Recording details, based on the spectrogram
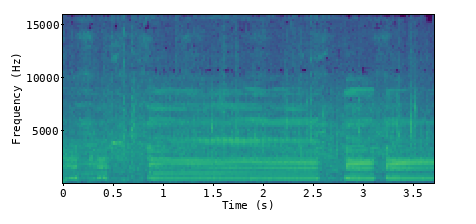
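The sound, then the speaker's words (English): The horn of a Lionel toy train, pressed by someone on a layout with three running Lionel train sets, honks in a steady, buzzy tone: two quick short toots, then a long held blast, followed by two more shorter blasts, over a low background hum. “You see him pressing the horn.”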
